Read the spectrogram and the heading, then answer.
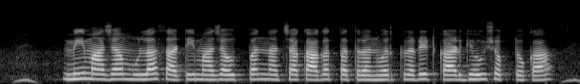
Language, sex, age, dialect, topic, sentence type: Marathi, female, 18-24, Standard Marathi, banking, question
